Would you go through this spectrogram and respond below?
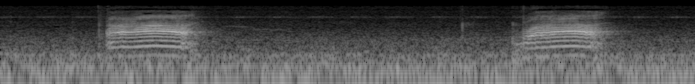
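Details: Brown pet cat giving two clear, drawn-out meows about two seconds apart, each tonal and slightly rising then falling, against a quiet room with a faint hum.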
